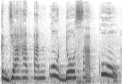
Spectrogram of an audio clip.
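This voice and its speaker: A woman pastor voicing a remorseful husband who speaks softly and tremblingly. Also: high-pitched, expressive, slow, vocal fry, pitched above the performer's own voice, exaggerated voice. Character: remorseful weeping adult man.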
